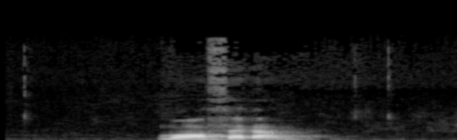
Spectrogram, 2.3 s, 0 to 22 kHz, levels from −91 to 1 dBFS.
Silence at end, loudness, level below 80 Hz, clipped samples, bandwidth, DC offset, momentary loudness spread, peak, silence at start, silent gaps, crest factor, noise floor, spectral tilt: 0.8 s; -17 LUFS; -64 dBFS; under 0.1%; 16.5 kHz; under 0.1%; 11 LU; -2 dBFS; 0.8 s; none; 18 dB; -66 dBFS; -6.5 dB/octave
